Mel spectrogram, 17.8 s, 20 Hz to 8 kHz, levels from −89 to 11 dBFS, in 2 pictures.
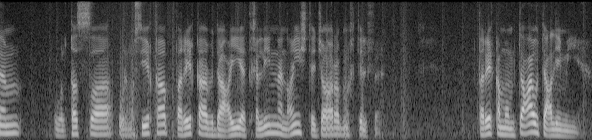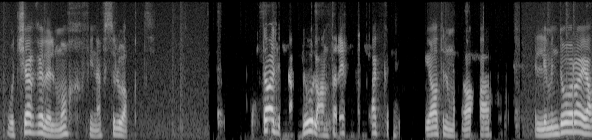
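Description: Right around 12.02 to 12.32 s the room background suddenly sinks, by about 40 dB at its deepest, for something like a fifth of a second in total before it comes back. That's the background gated by the echo canceller. The loudspeaker was playing the far end, so the canceller clamped the mic down hard, and you hear the ambience vanish and then snap back once it lets go.

Inside that dip, from 12.13 to 12.24 s, a faint second voice slips through, roughly 20 dB under the main talker. It's most likely the other side's voice leaking through, meaning the canceller didn't scrub all of the loudspeaker sound out of the mic. The same kind of faint scrap turns up again at 14.23 to 14.3 s, around 25 dB down, and at 16.6 to 16.68 s, around 30 dB down.

Then from 12.62 to 14.5 s the talker's own speech keeps ducking and cutting out in pieces, dropping by up to around 40 dB over about a second and a half. 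It happens again from 14.66 to 15.32 s, also down around 40 dB, and from 15.7 to 16.34 s, around 35 dB down. This sounds like speech suppressed in double talk, most likely with both sides talking at once, so the canceller couldn't tell the talker from the echo and pulled everything down together.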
